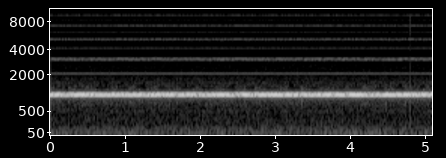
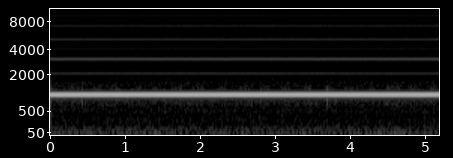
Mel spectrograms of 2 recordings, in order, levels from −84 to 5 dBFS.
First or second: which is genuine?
second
